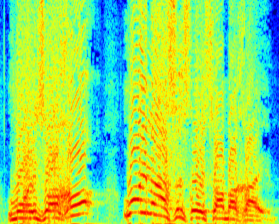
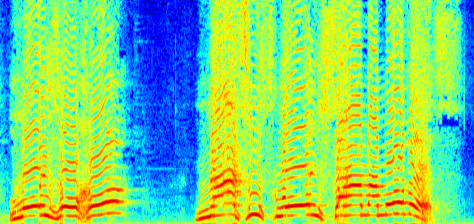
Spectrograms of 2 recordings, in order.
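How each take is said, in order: First: Said in the usual way. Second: "Loi Zocho, Nasis Loi Samamoves" slow and high, each word stretched; drawn-out quote. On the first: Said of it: "why don't we just say". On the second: Shown as a demonstration. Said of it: "Doesn't say that".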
